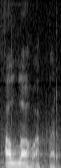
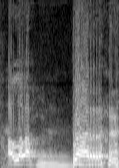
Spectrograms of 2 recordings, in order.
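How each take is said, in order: First: The syllable with b is said short and plain. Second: The b sound is doubled and held. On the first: The speaker calls it right. "tapi harus Allahu Akbar" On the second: The speaker calls it wrong. "tidak mentasdid ba ... Allahu Akbar memaksa gitu ya"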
